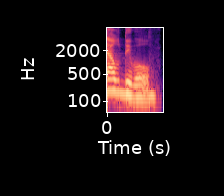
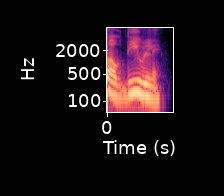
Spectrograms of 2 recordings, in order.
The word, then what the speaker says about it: Audible: En inglés se dice Audible. Ya sé yo cómo se dice, lo mío no es en inglés. Pero en español yo le digo Audible.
